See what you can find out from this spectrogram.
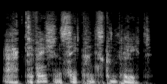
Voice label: science fiction computer console voice robotic male says activation sequence; says activation sequence complete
